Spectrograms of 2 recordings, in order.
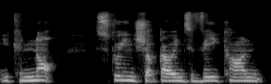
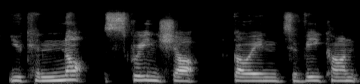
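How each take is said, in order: First: It is said at normal speed. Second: It is said very slowly.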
